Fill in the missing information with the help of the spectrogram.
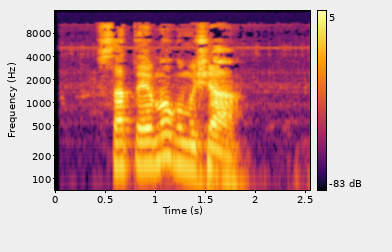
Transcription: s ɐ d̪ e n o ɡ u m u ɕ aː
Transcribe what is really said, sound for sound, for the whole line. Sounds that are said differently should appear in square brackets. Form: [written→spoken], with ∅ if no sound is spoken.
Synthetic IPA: s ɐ [d̪→t̪] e [n→m] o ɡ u m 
